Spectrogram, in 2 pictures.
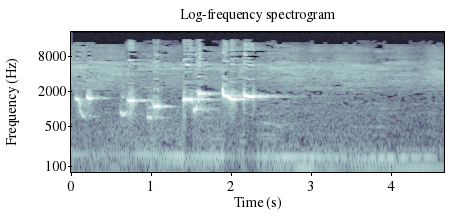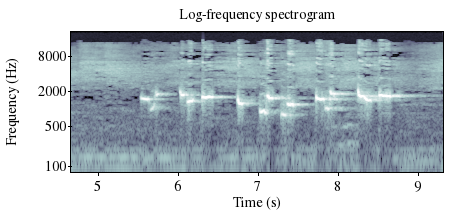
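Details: Straw-headed bulbul (cucak rowo), a rare bird prized for its unique song, singing two bursts of loud, rich whistled notes that slur up and down, separated by a pause, with a low hum underneath.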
